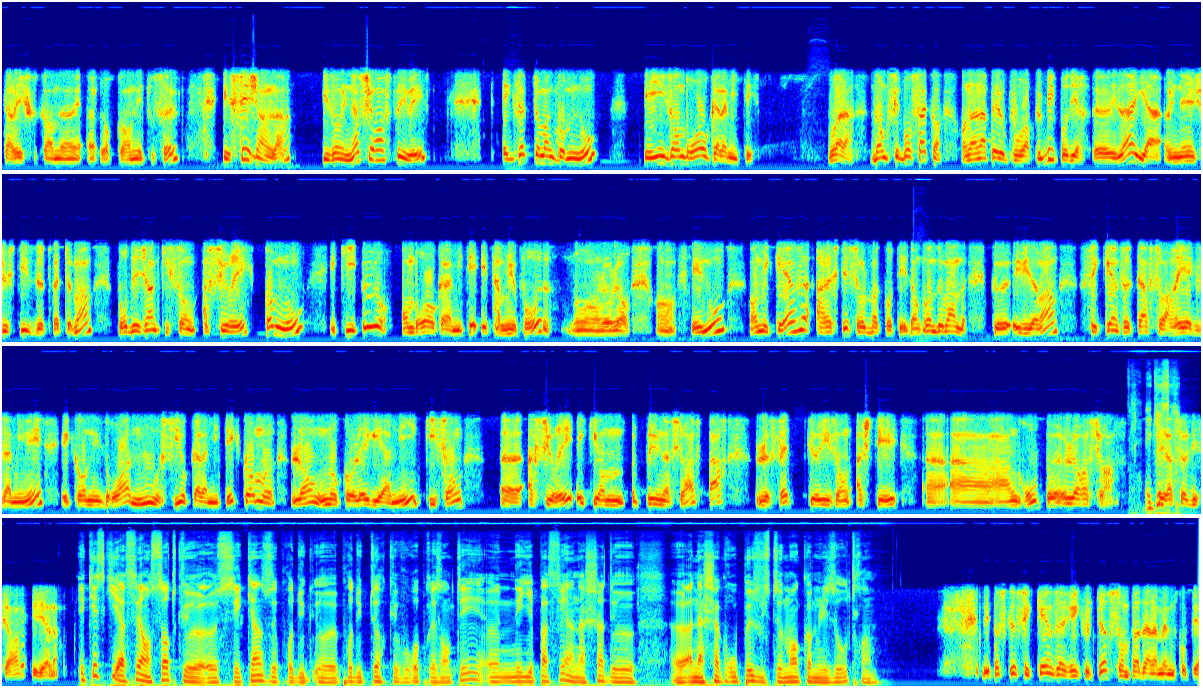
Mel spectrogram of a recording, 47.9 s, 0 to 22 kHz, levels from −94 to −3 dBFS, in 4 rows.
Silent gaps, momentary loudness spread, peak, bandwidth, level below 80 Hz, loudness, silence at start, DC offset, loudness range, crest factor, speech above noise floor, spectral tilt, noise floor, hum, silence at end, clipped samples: none; 8 LU; -2 dBFS; over 20 kHz; -52 dBFS; -18 LUFS; 0.05 s; under 0.1%; 5 LU; 18 dB; 43 dB; -5 dB/octave; -61 dBFS; none; 0 s; under 0.1%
